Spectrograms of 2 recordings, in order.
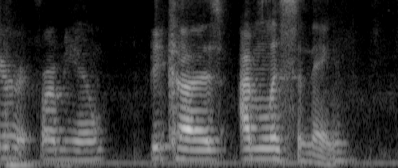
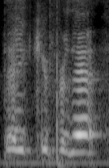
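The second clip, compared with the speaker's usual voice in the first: laughing thanks; 10 semitones higher than usual. Real, not acted. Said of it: "I'm crying".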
